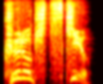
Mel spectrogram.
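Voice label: Vox Skill, voices, Japanese; Riheet; kingsraid audio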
